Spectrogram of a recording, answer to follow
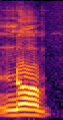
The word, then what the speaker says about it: gnome: GNOME, तो यहाँ पर जी नहीं पढ़ा जाएगा, NO नो, ME का म, नोम।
